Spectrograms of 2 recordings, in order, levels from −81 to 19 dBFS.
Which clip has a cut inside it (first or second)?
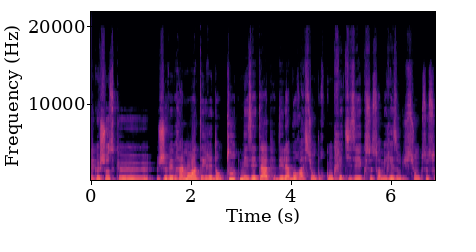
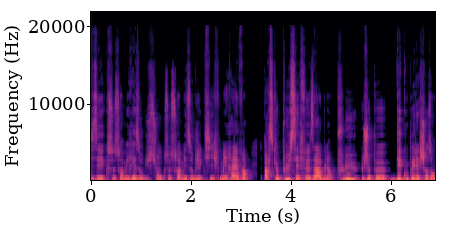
second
